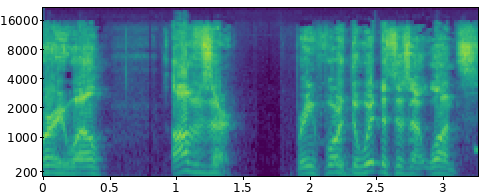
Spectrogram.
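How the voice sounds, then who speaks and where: In a raspy, put-on character voice, a man talks at a fairly quick pace. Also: fairly high pitch for a man, ordinary pitch variation. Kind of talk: formal courtroom speech. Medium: game stream.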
